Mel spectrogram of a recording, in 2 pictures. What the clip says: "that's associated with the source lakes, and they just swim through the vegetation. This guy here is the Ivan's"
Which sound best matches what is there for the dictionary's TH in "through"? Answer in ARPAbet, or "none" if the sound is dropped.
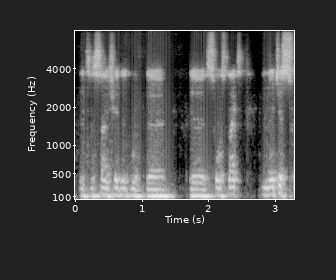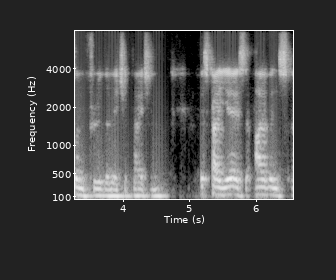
TH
